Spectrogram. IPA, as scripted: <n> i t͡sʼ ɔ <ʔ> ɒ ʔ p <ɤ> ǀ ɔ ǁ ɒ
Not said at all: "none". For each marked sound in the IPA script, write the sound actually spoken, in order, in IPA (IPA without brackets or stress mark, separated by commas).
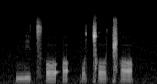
n, ʔ, ɔ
